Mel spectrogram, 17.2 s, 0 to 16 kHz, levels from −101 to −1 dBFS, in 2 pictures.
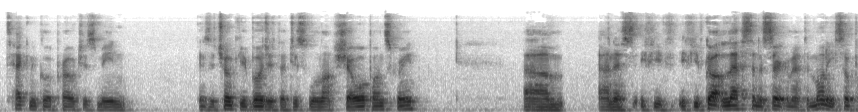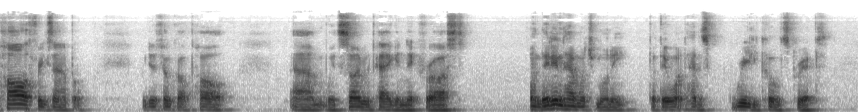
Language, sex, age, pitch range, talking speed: English, male, 30-49, 90-105 Hz, 220 wpm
